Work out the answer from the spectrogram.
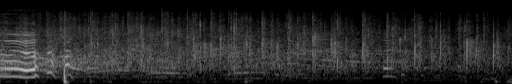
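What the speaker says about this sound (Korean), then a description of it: "박수" An audience at a 416 Choir touring concert in Sejong applauds a correct quiz answer, a steady wash of clapping that follows a brief voice at the start and slowly thins out.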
